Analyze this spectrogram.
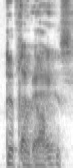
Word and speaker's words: Diplodocus: It showed the, I'm going to say this dinosaur's name wrong, is it Diplodocus? The one with the fan? Diplodocus.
